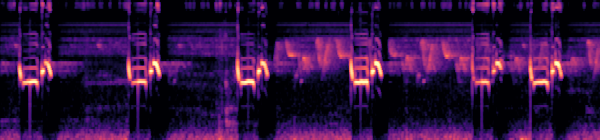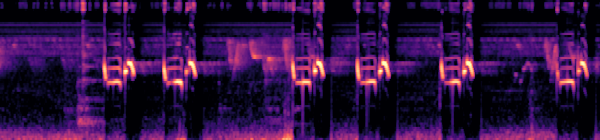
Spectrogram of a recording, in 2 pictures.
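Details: Gacor song of a male prenjak merah (prinia). It gives a long run of crisp, high, repeated chirp clusters, roughly one burst per second, some doubled. A wavering high tone and low rumbling noise fill the gaps.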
